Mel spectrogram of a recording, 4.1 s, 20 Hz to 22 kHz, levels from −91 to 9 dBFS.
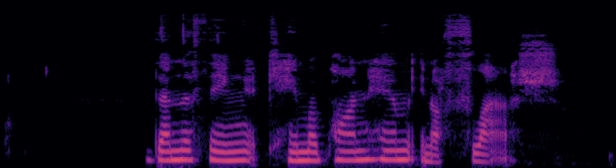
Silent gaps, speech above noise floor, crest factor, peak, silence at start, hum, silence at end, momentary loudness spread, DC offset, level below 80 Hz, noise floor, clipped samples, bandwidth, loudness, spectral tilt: none; 51 dB; 18 dB; -22 dBFS; 0.95 s; none; 0.4 s; 8 LU; under 0.1%; -80 dBFS; -87 dBFS; under 0.1%; 15.5 kHz; -38 LUFS; -5.5 dB/octave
